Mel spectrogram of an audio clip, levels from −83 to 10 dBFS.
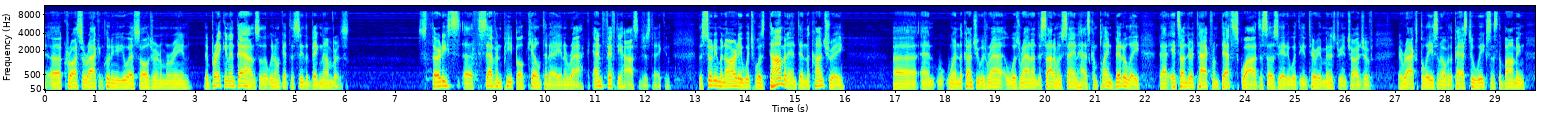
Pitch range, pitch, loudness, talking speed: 95-120 Hz, 105 Hz, -20 LUFS, 170 wpm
